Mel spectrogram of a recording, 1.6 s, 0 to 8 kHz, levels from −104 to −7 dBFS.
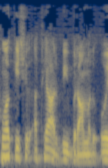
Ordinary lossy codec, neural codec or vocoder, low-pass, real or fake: none; none; 7.2 kHz; real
